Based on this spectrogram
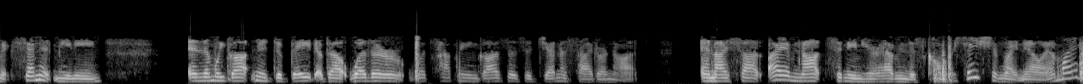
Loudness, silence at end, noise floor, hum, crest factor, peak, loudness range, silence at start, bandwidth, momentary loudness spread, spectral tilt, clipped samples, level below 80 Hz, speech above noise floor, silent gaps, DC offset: -22 LUFS; 0 s; -61 dBFS; none; 18 dB; -4 dBFS; 5 LU; 0 s; 15.5 kHz; 11 LU; -7.5 dB/octave; under 0.1%; -66 dBFS; 39 dB; none; under 0.1%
